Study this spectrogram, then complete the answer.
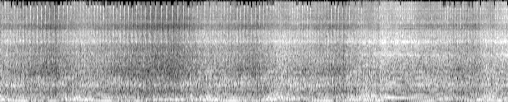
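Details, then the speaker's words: Yamaha FZ-S single-cylinder: loud steady running with a light tick heard from the top of the engine, louder when ridden; tappet issue from excess valve clearance, to be fixed by tappet adjustment. "तो दोस्तों यह ट feet का issue है टा feet को हम adjust करेंगे"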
